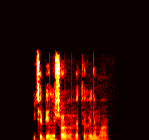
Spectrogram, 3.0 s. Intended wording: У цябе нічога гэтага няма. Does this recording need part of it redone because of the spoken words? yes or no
no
